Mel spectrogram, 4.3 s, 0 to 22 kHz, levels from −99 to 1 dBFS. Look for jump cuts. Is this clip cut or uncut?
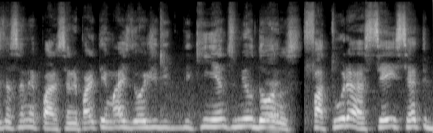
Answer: cut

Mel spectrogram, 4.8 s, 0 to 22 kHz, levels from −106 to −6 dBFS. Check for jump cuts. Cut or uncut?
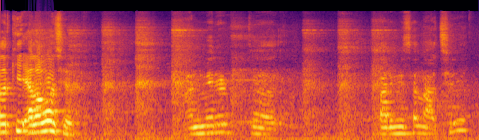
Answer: uncut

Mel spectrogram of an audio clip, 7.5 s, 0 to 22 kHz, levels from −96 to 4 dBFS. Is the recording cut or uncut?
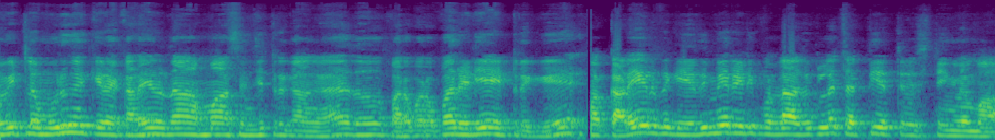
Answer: uncut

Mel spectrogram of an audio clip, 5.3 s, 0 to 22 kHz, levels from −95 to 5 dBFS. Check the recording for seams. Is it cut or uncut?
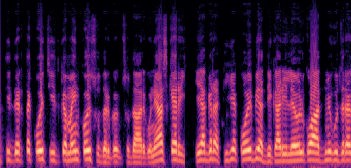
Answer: cut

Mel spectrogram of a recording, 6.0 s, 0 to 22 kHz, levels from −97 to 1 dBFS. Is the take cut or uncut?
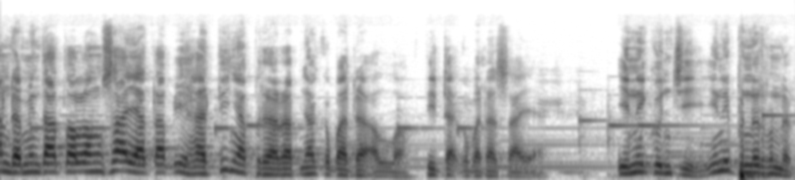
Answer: uncut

